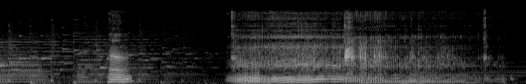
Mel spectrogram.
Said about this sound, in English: Snoring? Hey, you in there, wake up.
